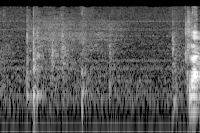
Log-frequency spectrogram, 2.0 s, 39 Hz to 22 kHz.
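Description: Faint light clicks and taps of an empty 5-litre plastic water bottle being handled, its thin plastic knocking softly. A man's voice starts speaking near the end.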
